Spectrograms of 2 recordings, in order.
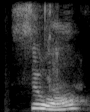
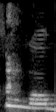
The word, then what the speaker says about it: Seawell: LinkedIn would be my name, and it actually looks like Sewell, SEAWELL, but it actually pronounced, I used to say rhymes with drool, Sewell, but it actually rhymes with jewel.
